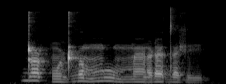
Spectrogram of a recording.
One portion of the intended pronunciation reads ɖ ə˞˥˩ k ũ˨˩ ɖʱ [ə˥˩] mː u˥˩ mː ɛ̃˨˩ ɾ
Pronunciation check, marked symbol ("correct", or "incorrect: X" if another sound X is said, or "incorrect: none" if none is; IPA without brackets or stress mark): correct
